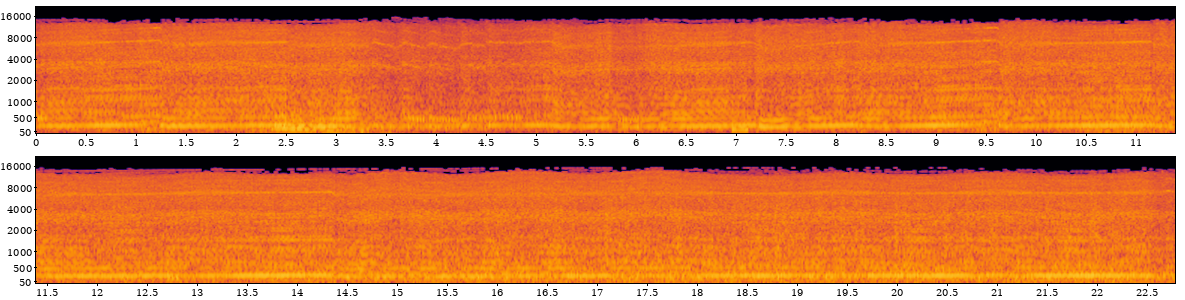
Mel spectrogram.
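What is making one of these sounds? A racing car engine screams at high revs, shifting gears up and down.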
